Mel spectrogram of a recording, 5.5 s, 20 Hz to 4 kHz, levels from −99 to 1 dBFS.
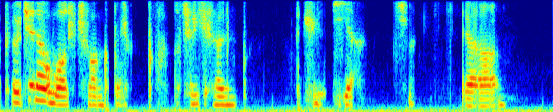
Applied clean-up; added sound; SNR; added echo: neural diffusion model UNIVERSE++.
